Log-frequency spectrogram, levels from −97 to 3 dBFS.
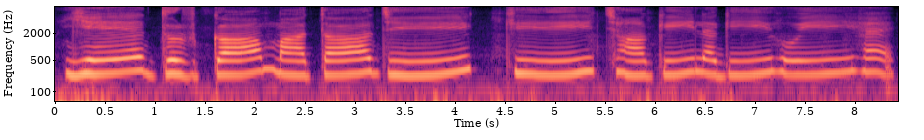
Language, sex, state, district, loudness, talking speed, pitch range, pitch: Hindi, female, Uttar Pradesh, Etah, -21 LUFS, 65 wpm, 245-270 Hz, 250 Hz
